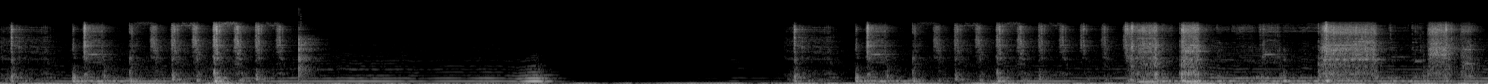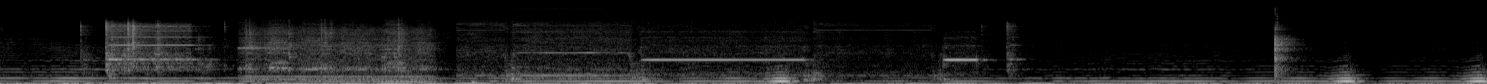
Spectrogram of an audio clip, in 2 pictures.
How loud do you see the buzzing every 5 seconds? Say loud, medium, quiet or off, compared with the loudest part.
medium, medium, medium, medium, loud, loud.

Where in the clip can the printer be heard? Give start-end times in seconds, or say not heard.
0.0-2.9, 7.7-25.1.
